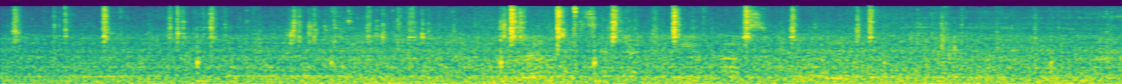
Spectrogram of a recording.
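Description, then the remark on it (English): A single heavy truck engine rumbles steadily, with scattered metallic clanks and knocks over the continuous drone, as though it is idling or working in place. “One truck. Looks like they're getting something. Or they're filling something.”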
